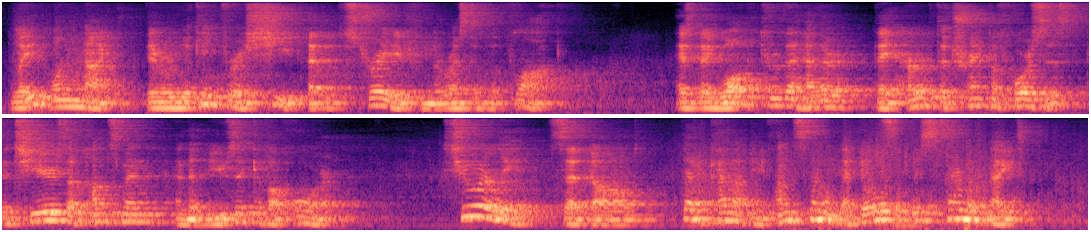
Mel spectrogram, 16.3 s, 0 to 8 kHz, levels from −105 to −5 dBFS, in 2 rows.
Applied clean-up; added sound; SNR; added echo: neural separator model SepFormer DNS4.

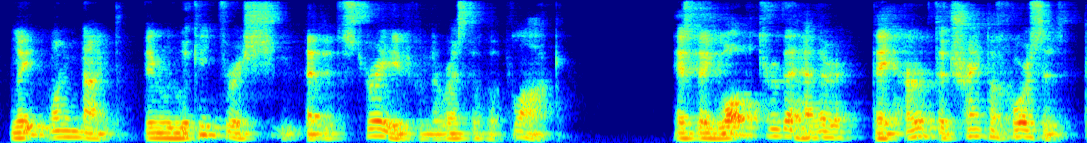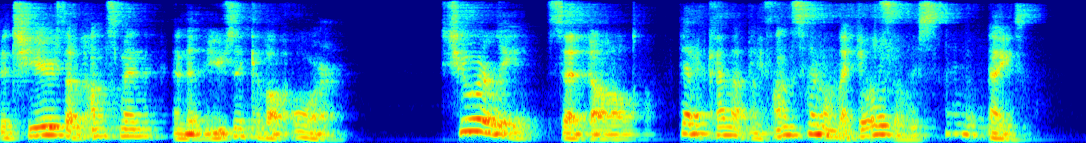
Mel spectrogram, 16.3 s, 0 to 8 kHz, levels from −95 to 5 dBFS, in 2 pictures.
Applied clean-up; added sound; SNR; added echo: neural mask model DeepFilterNet 3.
